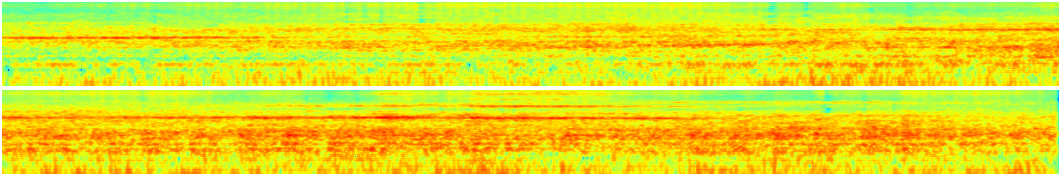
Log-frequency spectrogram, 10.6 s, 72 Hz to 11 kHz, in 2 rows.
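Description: Four-car LRT-2 electric multiple unit running into the station along the platform, its wheel and running noise growing louder as it comes alongside. Thin high wheel squeals ring over it, one near the start and a stronger one from about four to nine seconds in.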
